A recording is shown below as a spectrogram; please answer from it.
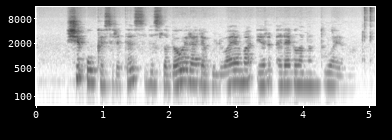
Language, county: Lithuanian, Panevėžys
